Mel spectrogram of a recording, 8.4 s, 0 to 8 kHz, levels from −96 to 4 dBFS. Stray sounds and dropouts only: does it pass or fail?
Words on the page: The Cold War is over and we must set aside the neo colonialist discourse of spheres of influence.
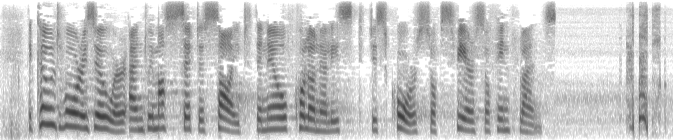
fail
